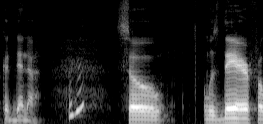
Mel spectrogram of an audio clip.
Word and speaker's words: Kadena: Oh air force base called Kadena or we Americans say Kadena but it's actually pronounced Kadena so was there for like about three years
